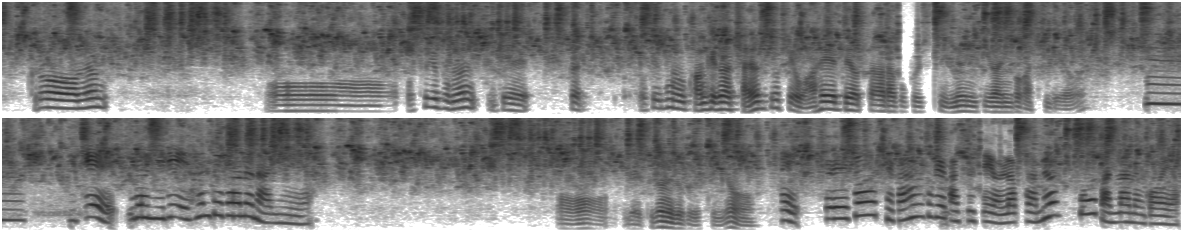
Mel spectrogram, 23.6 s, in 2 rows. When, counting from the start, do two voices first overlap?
none

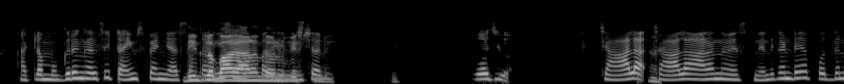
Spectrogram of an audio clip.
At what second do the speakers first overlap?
1.8 s

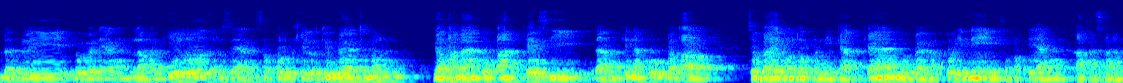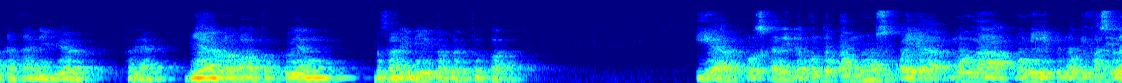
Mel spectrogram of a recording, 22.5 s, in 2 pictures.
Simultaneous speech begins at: none

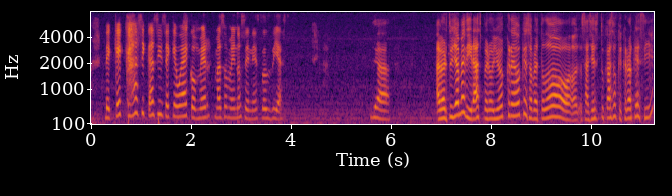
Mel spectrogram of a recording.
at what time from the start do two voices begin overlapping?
none

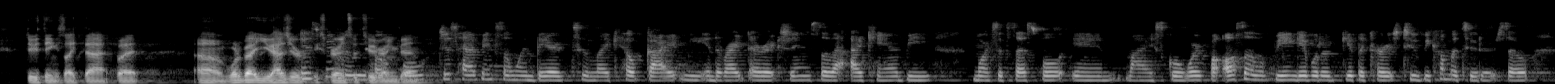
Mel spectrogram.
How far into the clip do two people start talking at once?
3.0 s

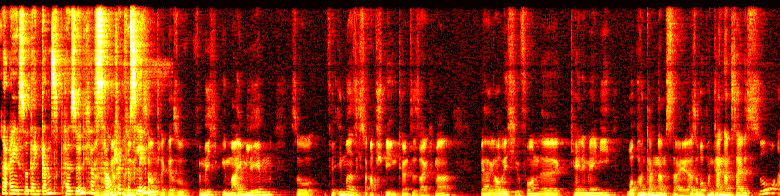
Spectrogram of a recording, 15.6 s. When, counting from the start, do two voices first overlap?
1.9 s

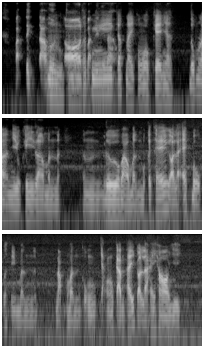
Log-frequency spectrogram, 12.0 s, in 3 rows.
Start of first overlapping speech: 0.9 s

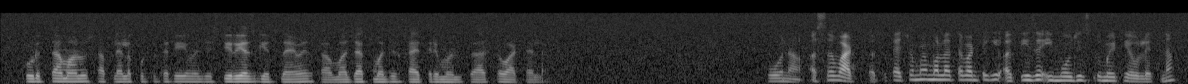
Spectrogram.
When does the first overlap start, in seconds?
none

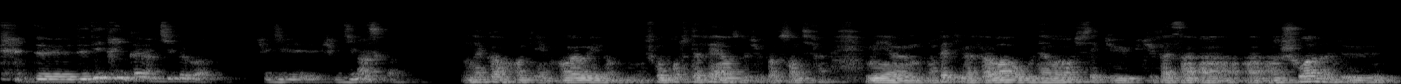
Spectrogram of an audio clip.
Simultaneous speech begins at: none

